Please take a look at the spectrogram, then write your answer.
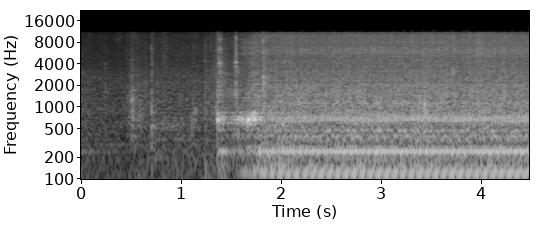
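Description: A wood lathe spins up with a few clunks before settling into a steady motor hum with tonal whine as it turns a cherry bowl at 700 RPM, close and continuous.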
